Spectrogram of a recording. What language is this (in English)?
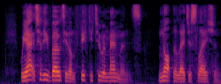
English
